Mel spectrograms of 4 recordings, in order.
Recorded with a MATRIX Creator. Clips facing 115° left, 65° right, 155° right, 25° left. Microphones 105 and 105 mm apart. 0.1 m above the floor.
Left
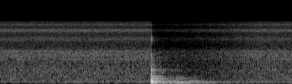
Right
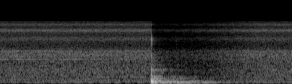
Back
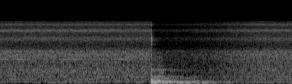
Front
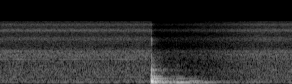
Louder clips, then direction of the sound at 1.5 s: Left 5 dB, front 17 dB; 50° left.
